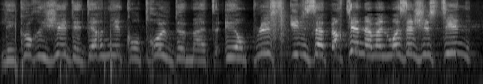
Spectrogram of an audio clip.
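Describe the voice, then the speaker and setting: A woman's voice: very high-pitched, a little fast, noisy background. A woman voicing a self-assured, bossy child detective who talks in formal, theatrical deductions in a children's cartoon. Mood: smug, investigating. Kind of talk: animated children's series dialogue.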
